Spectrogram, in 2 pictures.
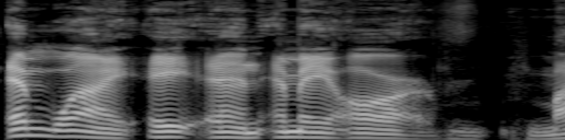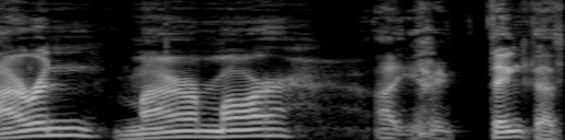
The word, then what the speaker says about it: Myanmar: So to pronounce it right, I think it's Myanmar.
